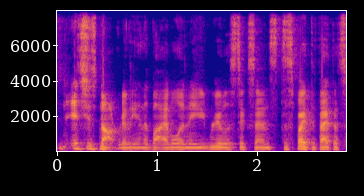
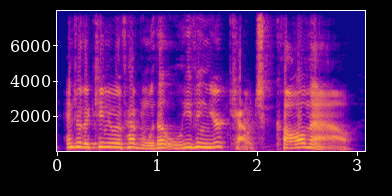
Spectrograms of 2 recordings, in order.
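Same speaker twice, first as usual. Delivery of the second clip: infomercial voice; 8 semitones higher, 5 dB louder than usual. Acted. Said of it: "Sola Fide sounds like an infomercial".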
